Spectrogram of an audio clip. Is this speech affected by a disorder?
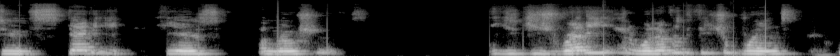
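Yes: cerebral palsy; from birth.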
